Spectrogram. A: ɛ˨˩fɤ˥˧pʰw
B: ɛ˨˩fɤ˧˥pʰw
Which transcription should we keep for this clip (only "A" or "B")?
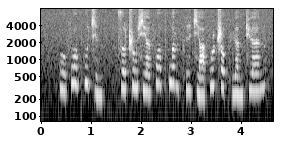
A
